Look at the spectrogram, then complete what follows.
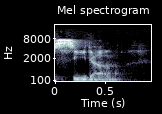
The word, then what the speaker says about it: CEDAR: and I understand now that is the correct pronunciation of the acronym Cedar I got a desired diagram from the concept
